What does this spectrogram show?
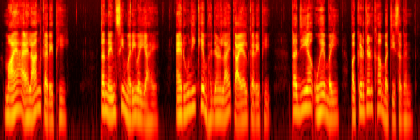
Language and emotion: Sindhi, neutral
